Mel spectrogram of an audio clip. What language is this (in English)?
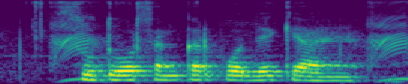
Hindi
